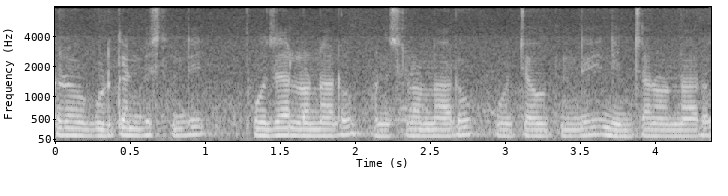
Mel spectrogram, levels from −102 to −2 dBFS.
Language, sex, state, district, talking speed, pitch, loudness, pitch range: Telugu, male, Andhra Pradesh, Manyam, 165 wpm, 140 Hz, -17 LUFS, 130-150 Hz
